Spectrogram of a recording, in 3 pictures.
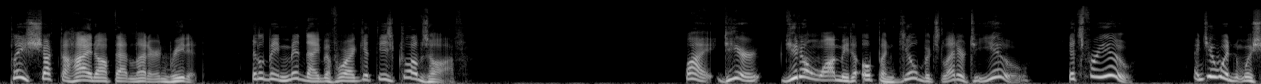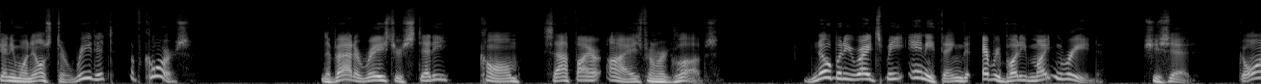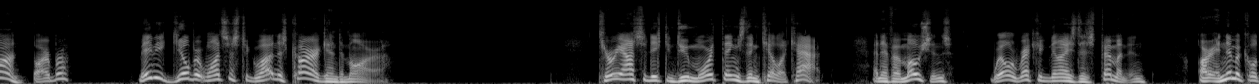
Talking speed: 155 wpm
